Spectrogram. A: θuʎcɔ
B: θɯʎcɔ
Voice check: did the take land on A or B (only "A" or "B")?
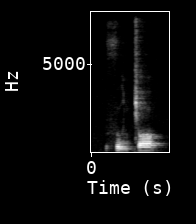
A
